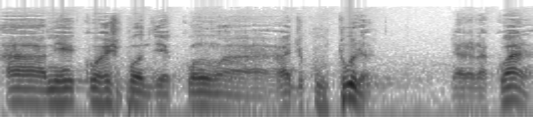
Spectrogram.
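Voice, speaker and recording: A man speaks in a dark, mellow tone at a fairly slow pace. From Brazil, Rio de Janeiro. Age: 60s. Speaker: retired engineer and writer, football fan. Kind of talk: TV interview.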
